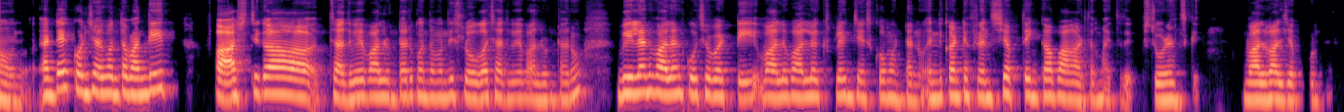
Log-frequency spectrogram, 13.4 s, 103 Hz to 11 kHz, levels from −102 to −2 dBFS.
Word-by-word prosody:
అవును. 160 -3 -2 0.2
అంటే 215 +6 +5 0.2
కొంచెం 240 -1 +2
కొంతమంది 220 +1 +2 0.6
ఫాస్ట్‌గా 205 +4 +6 0.6
చదివే 185 0 +1
వాళ్ళుంటారు. 195 0 -1
కొంతమంది 190 0 -3
స్లో‌గా 190 -2 -1
చదివే 185 -1 -4
వాళ్ళుంటారు. 175 +4 -5 0.5
వీళ్ళని 230 +1 +5
వాళ్ళని 220 +1 +4
కూర్చోబెట్టి 200 -3 -1 0.2
వాళ్ళు 190 0 +1
వాళ్ళు 195 +1 0
ఎక్స్‌ప్లెయిన్ 200 0 -5
చేసుకోమంటాను. 180 -2 -6
ఎందుకంటే 200 +2 0
ఫ్రెండ్స్ 190 -1 -2
చెప్తే 215 0 -2
ఇంకా 200 +2 0
బాగా 180 -2 0
అర్థం 175 +1 -7
అయితది 175 0 -13 0.2
స్టూడెంట్స్‌కి. 170 0 -3 0.5
వాళ్ళు 175 -1 +4
వాళ్ళు 175 -1 +1
జెప్పుకుంటే. 170 +1 -12
190 Hz, 130 wpm, -23 LUFS, 180-205 Hz, 0.6 s, ఫాస్ట్‌గా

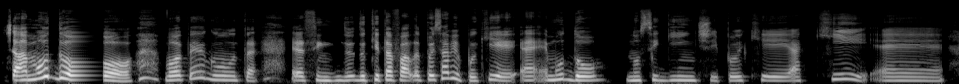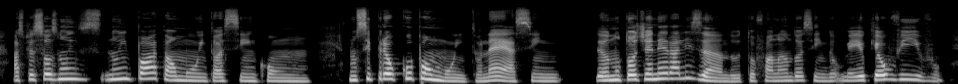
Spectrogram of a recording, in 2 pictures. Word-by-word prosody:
Já 205 +1 +9
mudou, 230 - +6 0.6
boa 200 +2 +3
pergunta. 200 - -3 0.3
É 190 - +1
assim 185 -1 -3
do 190 +1 -2
do 195 0 0
que 200 - 0
está 205 0 +5
fala 200 0 +2
pois, 210 +2 +1
sabe 280 0 0
por 170 -5 -5
quê? 195 -2 -1
É 190 0 -3
é - - -5
mudou, 200 -2 +1 0.2
no 185 0 -3
seguinte 190 -1 -5
porque 180 0 -6
aqui, 230 +4 -7
eh, 175 -2 -8 0.3
as 190 0 -5
pessoas 230 +1 0
não 245 +1 +4
ins 240 -2 -4
não 235 +2 +1
importam 260 -4 +2
muito, 175 -3 -3
assim, 165 0 -4
com 150 -2 -5 0.4
não 200 - +1
se 215 +5 0
preocupam 250 +1 +3
muito, 155 - 0
né, 175 +1 +2
assim, 155 0 -5 0.4
eu 190 0 +3
não 205 - +4
estou 225 +2 +5
generalizando, 240 - +1
eu - - -6
estou 150 +3 -8
falando 170 +2 -4
assim 185 -3 -7
do 165 +1 -8
meio 175 +2 0
que 205 +2 +3
eu 220 - +5
vivo. 215 -7 -4
195 Hz, 160 wpm, -19 LUFS, 175-225 Hz, 0.6 s, Já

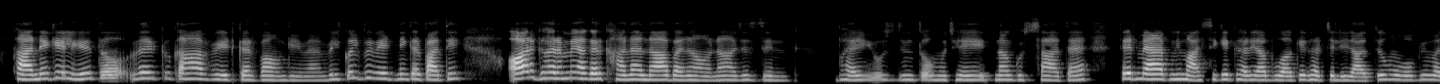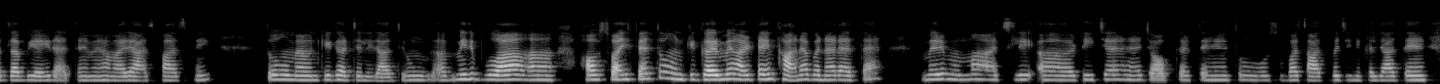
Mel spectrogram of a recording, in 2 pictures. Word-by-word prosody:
खाने 235 +1 +6
के 285 +2 +2
लिए 255 -1 +1
तो 150 0 +1
मेरे 280 0 +2
को 275 0 -12
कहाँ 255 0 +3
वेट 220 -1 0
कर 210 -1 +1
पाऊँगी 195 -1 -2
मैं, 190 +1 -8
बिल्कुल 235 +6 -3
भी 300 +1 -4
वेट 265 -3 0
नहीं 245 0 -2
कर 245 -1 +1
पाती। 235 +4 +2 0.5
और 280 +4 +11
घर 275 +1 +3
में 285 +1 0
अगर 255 -1 +6
खाना 225 -1 +2
ना 215 -1 +5
बना 205 -1 +1
हो 190 -1 -3
ना 200 +2 -2
जिस 205 -1 -6
दिन, 190 -2 -6 0.5
भई 210 -1 -1
उस 220 - -5
दिन 215 +1 -4
तो - - -1
मुझे 205 0 -2
इतना 215 +1 -2
गुस्सा 205 -1 -5
आता 190 0 -3
है, 220 +3 -1 0.3
फिर 260 0 +5
मैं 250 -2 +6
अपनी 235 0 -1
मासी 200 -1 +1
के 235 +1 +1
घर 225 -2 -1
या 205 -1 +2
बुआ 200 -1 0
के 220 +3 0
घर 215 -1 +1
चली 195 -1 -3
जाती 175 +2 -1
हूँ, 225 0 -1
वो 200 0 -1
भी 215 +3 -6
मतलब 200 -2 -1
यही 195 -1 -1
रहते 190 - -7
हैं, 195 - -5
मैं 195 0 -6
हमारे 190 -1 -3
आस-पास 185 0 -4
में 205 - -7
ही, 220 - -11 0.6
तो 225 0 0
मैं 205 -1 0
उनके 200 +1 -4
घर 210 -1 0
चली 195 -2 -7
जाती 170 -1 -4
हूँ। 200 0 -5
अ, - - -5
मेरी 235 +3 0
बुआ 220 -2 +3
अ, 210 -1 0 0.3
हाउसवाइफ़ 225 +1 +2
हैं 255 - -1
तो 300 +1 -4
उनके 235 -4 -1
घर 220 -1 +7
में 240 - +2
हर 225 -2 +3
टाइम 235 +2 +1
खाना 220 0 +3
बना 215 -2 -1
रहता 205 -1 -3
है, 270 - -5 0.4
मेरे 230 +2 +1
मम्मा 225 -1 -4
एक्चुअली 220 +1 -5
अ, 205 -2 -3
टीचर 220 0 -5
हैं, 210 0 -6
जॉब 100 - -3
करते 205 0 -8
हैं 205 0 -5
तो 205 0 -10
वो 200 0 -9
सुबह 200 0 -6
7 185 -2 -3
बजे 200 0 -6
निकल 190 -1 -8
जाते 190 +1 -3
हैं, 205 0 +1
210 Hz, 210 wpm, -22 LUFS, 200-230 Hz, 0.6 s, और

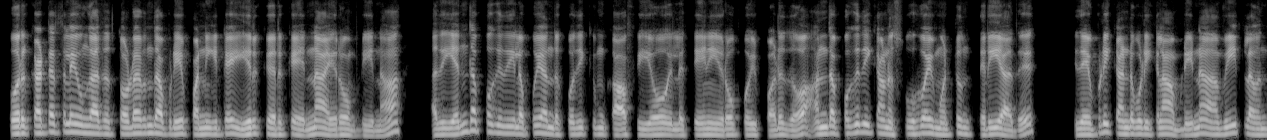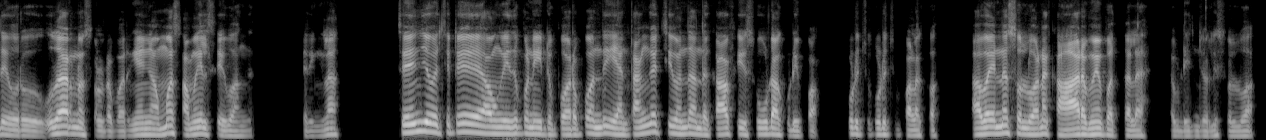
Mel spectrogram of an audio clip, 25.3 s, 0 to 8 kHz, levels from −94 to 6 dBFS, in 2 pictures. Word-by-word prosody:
ஒரு 150 - +7
கட்டத்தில 180 +3 +3
இவங்க 160 -2 +2
அத 140 -1 -2
தொடர்ந்து 155 +3 +2
அப்படியே 135 0 +1
பண்ணிகிட்டே 130 +2 +1 0.2
இருக்க 145 +1 0
இருக்க 130 +2 -5
என்ன 125 +5 -1
ஆயிரும் 120 +1 +1
அப்படின்னா, 105 0 -4 0.5
அது 125 +1 0
எந்த 185 +7 -2
பகுதியில 155 -5 -1
போய் 160 -1 +2
அந்த 135 -3 -1
கொதிக்கும் 135 0 -4
காஃபியோ 120 +1 0
இல்ல 115 - -2
தேனீரோ 125 -1 +1
போய் 120 -1 -1
படுதோ, 110 +1 -1 0.2
அந்த 145 +2 +3
பகுதிக்கான 160 -3 0
சுவை 140 +3 0
மட்டும் 135 +2 -4
தெரியாது. 120 -4 +2 0.5
இத 130 - -1
எப்படி 180 +9 0
கண்டுபிடிக்கலாம்? 140 -1 +1
அப்படின்னா, 120 +6 -1 0.2
வீட்ல 150 -3 +1
வந்து 125 +1 -1
ஒரு 110 - -3 0.2
உதாரணம் 145 -4 +4
சொல்றேன். 105 -1 -9
பாருங்க. 110 +4 -4
எங்க 125 - 0
அம்மா 155 +5 +1
சமையல் 130 +1 -1
செய்வாங்க. 105 -1 -5 0.6
சரிங்களா? 100 +6 -7 0.7
செஞ்சு 180 +4 +6
வச்சுட்டு 170 +2 -1 0.2
அவங்க 145 -1 +3
இது 145 - 0
பண்ணிட்டு 135 -3 0
போறப்ப 125 +1 -1
வந்து 140 +2 +1
என் 120 0 -4
தங்கச்சி 160 +4 -1
வந்து 140 +1 0
அந்த 130 -2 -1
காஃபிய 130 0 +1
சூடா 135 -1 +1
குடிப்பா. 100 -2 -7 0.3
குடிச்சு, 135 -3 -6
குடிச்சு 130 -2 -6
பழக்கம். 110 0 -6 0.4
அவ 140 +2 +5
என்ன 160 +2 +3
சொல்லுவான்னா 130 +1 +2
"காரமே 130 +3 +6
பத்தல" 110 +1 -5 0.3
அப்படின்னு 100 0 -11
சொல்லி 105 +3 -9
சொல்வா. 100 +1 -7
130 Hz, 160 wpm, -23 LUFS, 120-145 Hz, 0.7 s, ஒரு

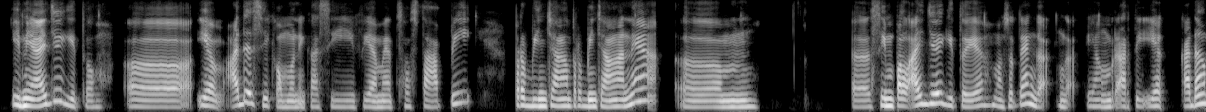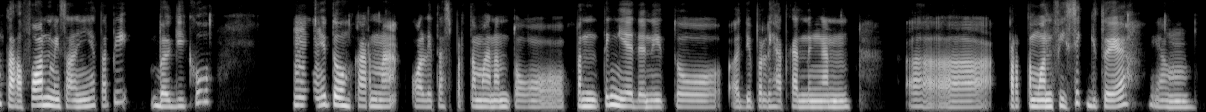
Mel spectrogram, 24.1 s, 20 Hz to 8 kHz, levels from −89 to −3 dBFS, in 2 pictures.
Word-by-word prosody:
ini 200 -2 +8
aja, 245 +11 +4
gitu, 185 - -4 0.3
eee 165 -2 +1
iya, 195 -5 +2
ada 230 +8 +4
sih 200 -4 -4
komunikasi 165 0 -5
via 170 0 -3
medsos. 160 +2 -5
Tapi, 250 - -3 0.4
perbincangan-perbincangannya, 190 - +3 0.3
mmm, 165 0 +1 1.1
eee, 165 0 -2
simpel 195 0 +5
aja 245 +6 +6
gitu 200 -6 -2
ya, 175 +3 +1
maksudnya 185 +5 -2
nggak 225 - 0
nggak 170 - -6
yang 180 -2 -5
berarti, 180 +1 -2 0.2
ya - - +2 0.2
kadang 220 +8 +5
telepon, 205 +5 +5
misalnya. 175 +1 -1
Tapi 210 +10 -8 0.2
bagiku, 185 - -2 0.8
mmm, 210 -1 -2
itu, 225 -1 +4 0.2
karena 180 -2 0 0.2
kualitas 175 +1 -5
pertemanan 170 -1 -1
tuh 125 - -5 0.2
penting 185 +5 +3
ya, 180 -2 +2
dan 165 0 -2
itu, 165 -1 -3 0.2
eee, - - -6
diperlihatkan 170 -1 -4
dengan, 160 0 +1 0.8
eee, 160 -2 -2 0.3
pertemuan 180 -2 +3
fisik 255 +9 -4
gitu 180 -2 -1
ya, 200 +6 +3 0.3
yang 160 -2 -3
175 Hz, 120 wpm, -21 LUFS, 165-195 Hz, 1.1 s, ini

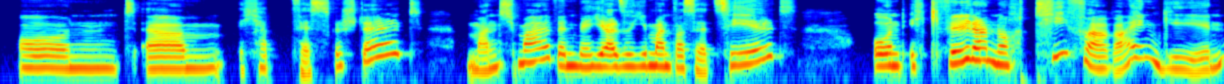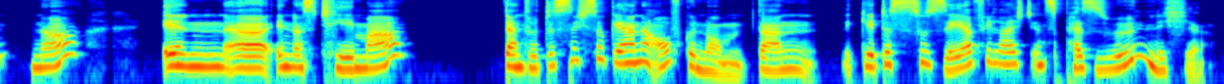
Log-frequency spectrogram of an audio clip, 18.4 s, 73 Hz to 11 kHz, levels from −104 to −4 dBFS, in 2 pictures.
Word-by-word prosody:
Und, 195 -1 -1 0.2
ähm, 185 +3 +1
ich 165 +4 -13
habe 195 - -10
festgestellt: 340 - -1 0.3
Manchmal, 260 - 0
wenn 225 0 +3
mir 210 -1 +1
hier 215 0 +4
also 210 +1 +3
jemand 215 -1 +2
was 195 -2 +1
erzählt, 240 - 0 0.7
und 225 +1 +4
ich 210 - -7
k - - +1
will 265 +6 +8
dann 315 -2 +8
noch 235 -1 +2
tiefer 380 - +1
reingehen, 185 - -3 0.2
ne, 205 +1 -1 0.7
in, 215 -1 +2
äh 195 -2 +5
in 210 - 0
das 200 -1 +1
Thema, 190 - 0 0.8
dann 210 -2 +2
wird 195 +2 -7
das 230 +6 +1
nicht 305 -1 -2
so 335 - -3
gerne 265 0 +2
aufgenommen. 170 - -5
Dann 175 -2 -4 0.3
geht 210 +1 -1
es 245 -1 0
zu 270 - -2
sehr, 225 +1 -1
vielleicht, 250 -2 -5
ins 235 0 -2
Persönliche. 195 - -5
215 Hz, 135 wpm, -28 LUFS, 190-250 Hz, 0.8 s, will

